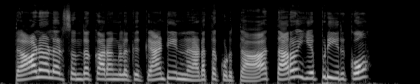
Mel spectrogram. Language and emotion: Tamil, angry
